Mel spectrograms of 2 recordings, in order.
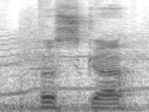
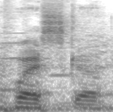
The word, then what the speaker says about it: Huesca: I can never not pronounce that name anymore. Huska. Dr. Huesca, that's it.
